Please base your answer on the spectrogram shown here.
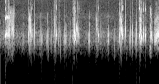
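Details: Swiftlet mating call used as a rainy-season breeding lure: rattling bursts of dry, buzzy clicks in irregular clusters, several per second, with short quiet gaps between.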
